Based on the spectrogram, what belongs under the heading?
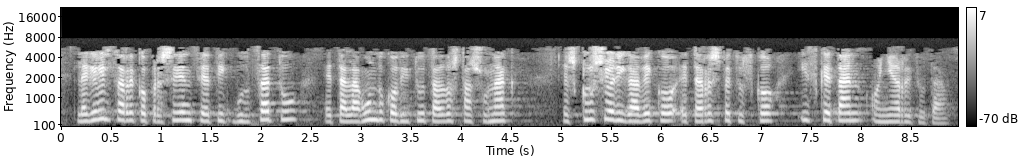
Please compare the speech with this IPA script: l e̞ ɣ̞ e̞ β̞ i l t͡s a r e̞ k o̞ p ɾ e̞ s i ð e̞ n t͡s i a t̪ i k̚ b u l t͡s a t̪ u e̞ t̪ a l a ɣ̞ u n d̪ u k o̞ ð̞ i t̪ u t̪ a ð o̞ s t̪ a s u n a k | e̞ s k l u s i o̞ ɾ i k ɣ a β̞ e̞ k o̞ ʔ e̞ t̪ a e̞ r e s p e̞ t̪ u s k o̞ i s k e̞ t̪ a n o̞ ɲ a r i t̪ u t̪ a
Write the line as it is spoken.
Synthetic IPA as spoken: l e̞ ɣ̞ e̞ β̞ i l t͡s a r e̞ k o̞ p ɾ e̞ s i ð e̞ n t͡s i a t̪ i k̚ b u l t͡s a t̪ u e̞ t̪ a l a ɣ̞ u n d̪ u k o̞ ð̞ i t̪ u t̪ a ð o̞ s t̪ a s u n a k | e̞ s k l u s i o̞ ɾ i ɣ a β̞ e̞ k o̞ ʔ e̞ t̪ a e̞ r e s p e̞ t̪ u s k o̞ i s k e̞ t̪ a n o̞ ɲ a r i t̪ u t̪ a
